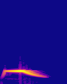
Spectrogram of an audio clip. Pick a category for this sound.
Sound effects > Electronic / Design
